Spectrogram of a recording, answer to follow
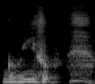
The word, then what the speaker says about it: Guiu: pemain bernama Mark guiu kalau gak salah cara bacanya begitu ya guiu Mark guu itu yang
